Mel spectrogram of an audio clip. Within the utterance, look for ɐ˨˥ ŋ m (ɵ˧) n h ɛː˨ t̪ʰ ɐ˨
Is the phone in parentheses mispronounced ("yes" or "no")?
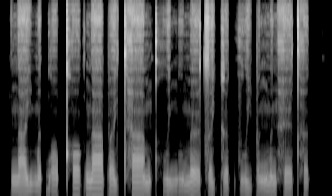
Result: yes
